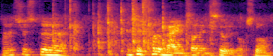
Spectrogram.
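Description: A man with a mid-range voice and lively intonation speaks fairly quickly, thinking aloud and restarting often as he gives a casual watercolour demonstration at his easel in an indoor studio. He's a watercolour painting instructor, and the echoey room carries clear background noise.

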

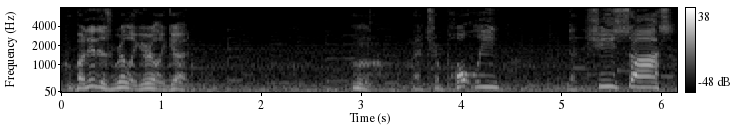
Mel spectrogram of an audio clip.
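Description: Guy chatting thru a mouthful of food in his car, highish voice. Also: big pitch swings, slow pace, faint music behind. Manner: chatty, chewing between remarks. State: mouth full. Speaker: food reviewer. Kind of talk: casual food review vlog. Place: inside a parked car.

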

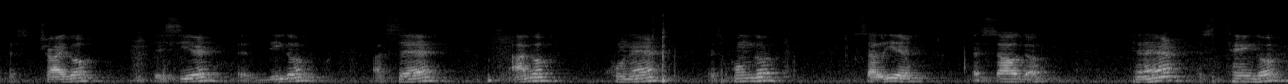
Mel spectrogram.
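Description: Very slow, halting man in an echoey room. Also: medium pitch, a little mellow, a little hiss or hum. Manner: halting, spells out verb endings one by one. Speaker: student presenting a lesson. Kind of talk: slow recited grammar lesson. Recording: echoey room, mic far off.

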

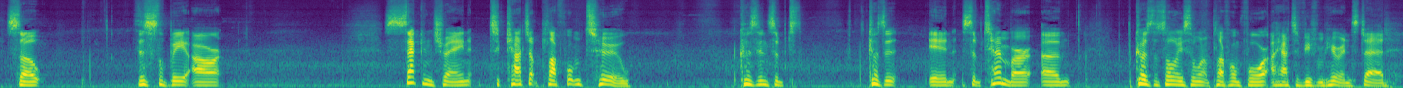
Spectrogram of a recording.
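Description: Recording at an outdoor station platform, this young man from Ireland narrates for his trainspotting vlog through the phone camera he's holding. His mid-range voice is unhurried and a bit bright, with long pauses, and his eager, rambling commentary is full of ums and restarts.

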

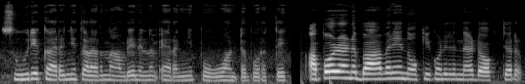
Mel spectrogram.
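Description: A woman's voice: a little high, fast, a little hiss or hum. A woman casually narrating a recap of a TV serial in a chatty way, tagging her sentences with a friendly particle.

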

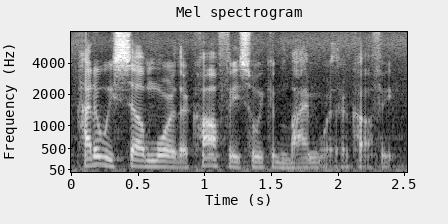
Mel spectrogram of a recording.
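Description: Here the Latin American coffee entrepreneur, in his thirties, talks very fast in a fairly low voice touched with vocal fry. Interviewed in a TV studio on a lapel mic, he speaks earnestly and keeps restarting, and there's slight background noise.

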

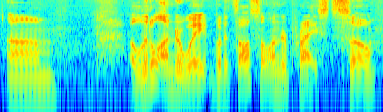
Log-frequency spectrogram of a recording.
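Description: A man's voice: mid-range voice, moderate pace, a little hiss or hum. A man hosting a casual food review vlog, rambling and joking as he eats. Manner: rambling, joking asides while eating. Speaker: burrito reviewer and channel host.

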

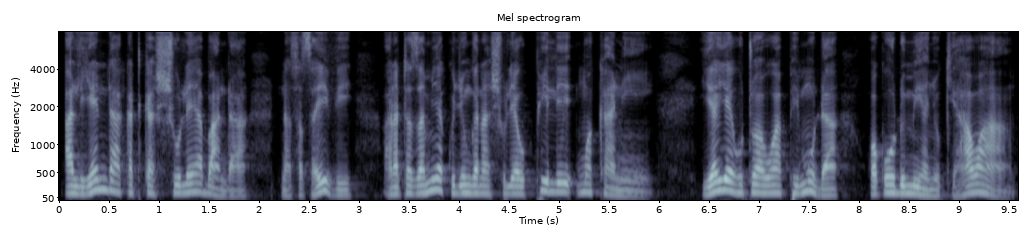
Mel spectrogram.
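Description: A man's voice: mid-range voice, very animated, brisk. A man with a Kenyan accent reading scripted news feature narration in Swahili.

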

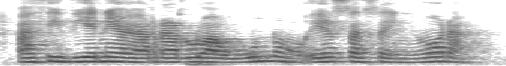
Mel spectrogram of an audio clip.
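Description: A woman's voice: medium pitch, steady tone, brisk, darkish tone, roomy sound. A woman hosting a live chat, reading viewers' comments and indignantly defending herself, with religious phrasing. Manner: indignant, defends herself and addresses a rival directly; religious phrasing, prays for her audience. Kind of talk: casual live-stream chat.

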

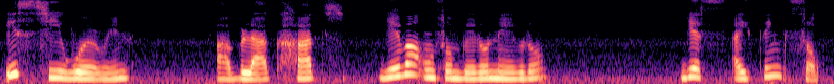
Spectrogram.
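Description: A woman reading an English grammar lesson aloud from a textbook, slowly and carefully with pauses. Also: on the high side, darkish tone. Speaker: English teacher. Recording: dull lo-fi sound.

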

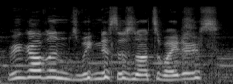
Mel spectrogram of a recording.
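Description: A young woman chatting casually while playing a visual novel, excitable and quick to swear and laugh. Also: high-pitched, poor audio. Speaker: let's play co-host. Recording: music playing behind.

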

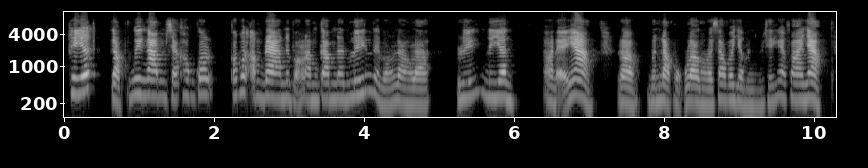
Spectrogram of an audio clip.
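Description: Female teacher, slightly high voice, dry close sound, walks students through pronunciation with frequent check-ins. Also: a bit bright, no echo, highs cut off. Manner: keeps checking in with students with quick questions. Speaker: Korean language teacher. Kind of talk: explaining pronunciation rules in a lesson.

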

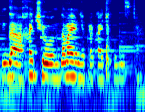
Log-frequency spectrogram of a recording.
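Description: Молодой мужчина лет двадцати по голосовой связи, упрашивает и повторяет одно и то же. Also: male voice, sits high, level tone, normal speed. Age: 20s. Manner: pleading, repeating himself. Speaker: caller on voice chat. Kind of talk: pleading voice chat. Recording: loud game music over voice.

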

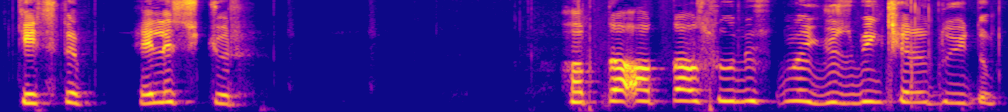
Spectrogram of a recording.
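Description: A woman's voice: high voice, darkish tone. A woman vlogger giving casual commentary while she plays a game, exasperated and repeating her words over and over. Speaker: gaming vlogger.

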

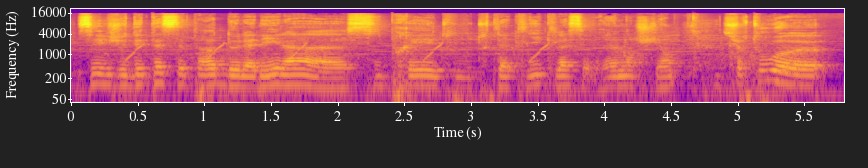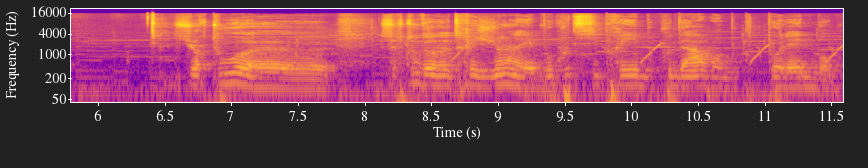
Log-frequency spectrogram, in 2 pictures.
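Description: Brief: male let's play host, stuffy and chatty, roomy recording with low game music. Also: steady tone, moderate pace, darkish tone. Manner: chatty, exclaims at the game, many fillers. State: congested from allergies. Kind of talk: gameplay commentary. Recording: echoey room with faint game music. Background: faint game music.

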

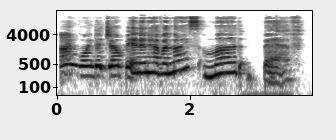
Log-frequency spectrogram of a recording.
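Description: A big, playful boy hippo from a picture book, acted out by a woman reader. The character voice is bold and swings up and down with an unhurried beat. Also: high voice, huge pitch swings, gravelly, darkish tone, voice pushed up, heavily acted. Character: jolly stomping male hippo, storybook animal.

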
